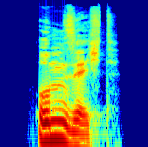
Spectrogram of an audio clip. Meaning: 1. policy 2. prudence 3. providence 4. discretion
- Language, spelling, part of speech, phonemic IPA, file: German, Umsicht, noun, /ˈʊmˌzɪçt/, De-Umsicht.oga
